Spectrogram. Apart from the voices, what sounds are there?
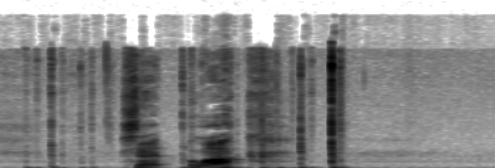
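typing code on a computer keyboard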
